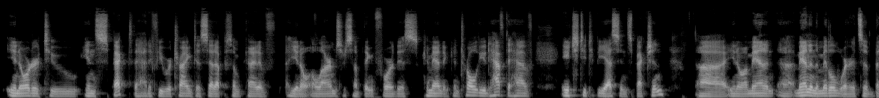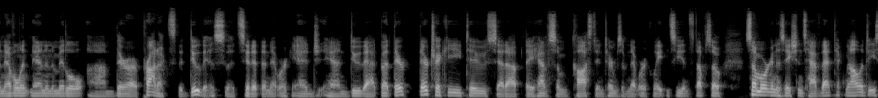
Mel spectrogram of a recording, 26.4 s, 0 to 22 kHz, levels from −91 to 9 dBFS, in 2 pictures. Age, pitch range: 40-59, 90-105 Hz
